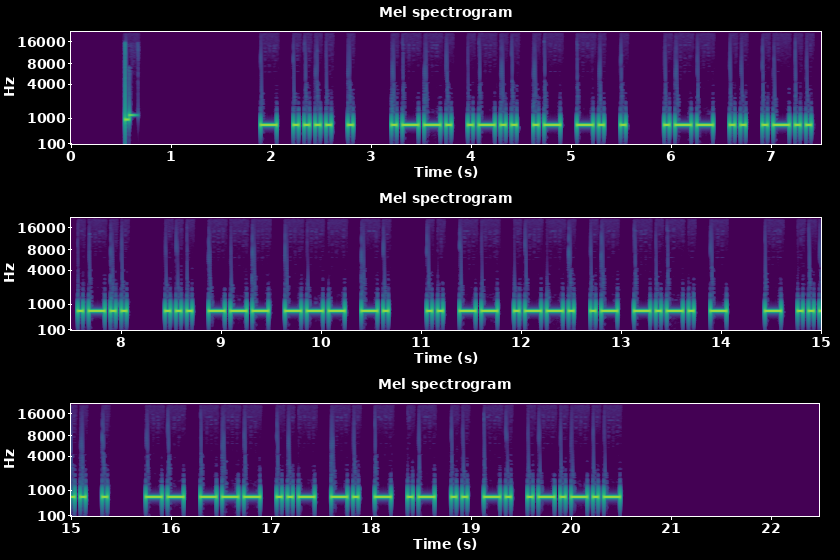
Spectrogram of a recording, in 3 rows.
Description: Morse code, heard as a keyed tone, about 22 wpm, 700 Hz. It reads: THE PLANE WILL SOON IMPACT THE MOUNTAIN.
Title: Sentences from Top 1000 Words - Review Part 6 - 22wpm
